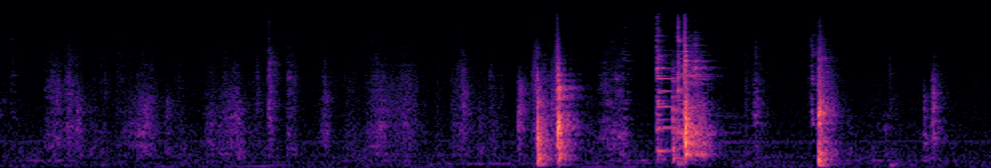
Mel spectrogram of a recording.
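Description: A head of cabbage knocks against a wooden board.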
